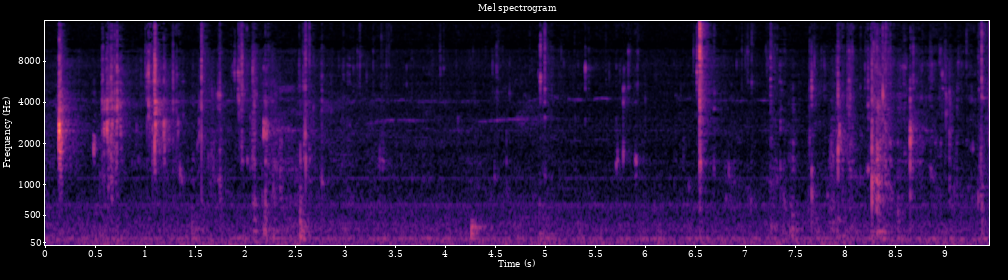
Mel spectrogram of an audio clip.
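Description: Close-miked chewing of snow crab meat, with soft wet mouth smacks and scattered small clicks.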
